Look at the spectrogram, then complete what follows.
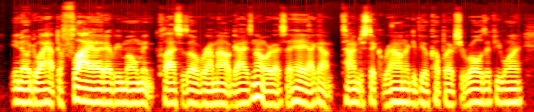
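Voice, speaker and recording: A man with an American accent talks at a very fast pace with hardly any pauses, in a very deep, low pitch and a monotone, flat intonation. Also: very clean recording, silent background. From Arizona, US. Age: 30s. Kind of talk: casual chat.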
